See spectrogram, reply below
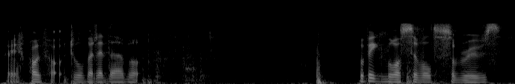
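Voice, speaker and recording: A man, hoarse and croaky from being ill, chatting casually as he plays and talks to his viewers. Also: on the low side, fairly even intonation, fairly quick, sharp tone, highs cut off, slight background noise. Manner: chatty, rambling, talks to viewers and to game characters. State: hoarse from illness. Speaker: gaming channel host. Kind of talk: casual gameplay commentary.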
